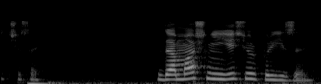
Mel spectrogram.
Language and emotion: Russian, neutral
